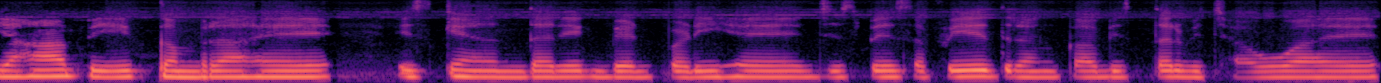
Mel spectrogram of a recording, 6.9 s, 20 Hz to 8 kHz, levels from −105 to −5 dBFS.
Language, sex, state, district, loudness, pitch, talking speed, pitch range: Hindi, female, Bihar, Saharsa, -37 LUFS, 175 Hz, 165 wpm, 170-175 Hz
